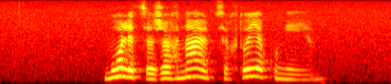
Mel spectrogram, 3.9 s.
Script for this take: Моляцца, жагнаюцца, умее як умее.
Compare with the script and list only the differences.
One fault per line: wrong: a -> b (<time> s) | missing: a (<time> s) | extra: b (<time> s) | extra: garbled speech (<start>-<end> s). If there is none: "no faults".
wrong: умее -> хто (2.3 s)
